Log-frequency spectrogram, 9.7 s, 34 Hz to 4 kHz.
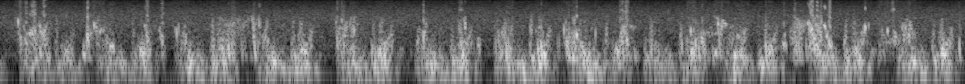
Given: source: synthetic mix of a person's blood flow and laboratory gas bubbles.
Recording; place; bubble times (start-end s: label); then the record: Doppler ultrasound of blood flow; precordium
0.13-0.53 s: bubbles
0.80-1.18 s: bubbles
1.42-1.66 s: bubbles
1.71-1.90 s: bubbles
2.08-2.62 s: bubbles
3.33-3.61 s: bubbles
3.75-3.88 s: bubbles
4.20-4.31 s: bubbles
4.56-4.82 s: bubbles
4.92-5.14 s: bubbles
5.33-5.46 s: bubbles
5.55-5.99 s: bubbles
6.04-6.41 s: bubbles
6.77-7.29 s: bubbles
7.32-7.50 s: bubbles
7.61-7.74 s: bubbles
7.80-8.37 s: bubbles
8.62-8.72 s: bubbles
8.77-9.16 s: bubbles
9.55-9.63 s: bubbles
From the record:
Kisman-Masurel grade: 242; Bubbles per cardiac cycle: several, 3 to 8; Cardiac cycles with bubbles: 100%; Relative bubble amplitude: moderate (0.250 to 0.450); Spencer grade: 3 (all of the cardiac periods contain showers or single bubble signals, but not dominating or overriding the cardiac motion signals); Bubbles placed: anywhere in the cardiac cycle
